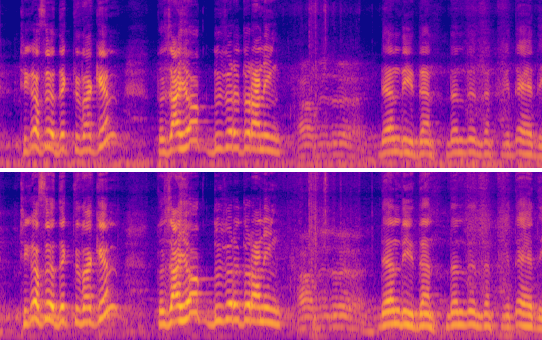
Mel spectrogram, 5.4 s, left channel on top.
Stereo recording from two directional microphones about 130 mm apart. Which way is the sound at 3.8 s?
30° right (ahead or behind).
